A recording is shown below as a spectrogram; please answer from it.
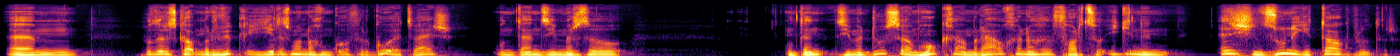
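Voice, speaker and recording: A man's voice: fairly high pitch, fairly quick, warm tone. A man co-hosting a casual podcast chat, telling funny stories in slangy street talk and acting out what people said. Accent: Swiss German. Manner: slangy storytelling, acts out quotes, laughs a lot. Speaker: podcast co-host.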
